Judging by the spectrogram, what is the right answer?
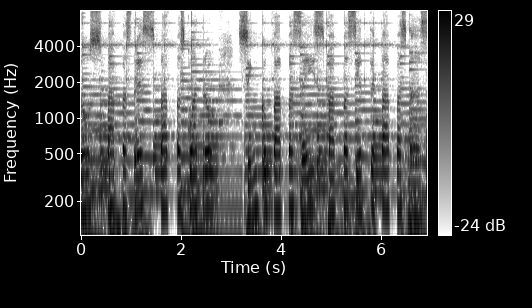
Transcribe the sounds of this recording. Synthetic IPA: ospapast̪ɾespapaskwat̪ɾo | siŋkopapasːejspapasːjet̪epapasmas

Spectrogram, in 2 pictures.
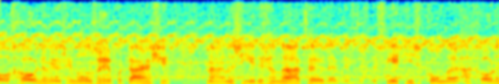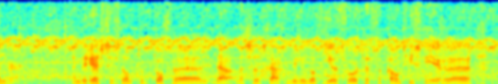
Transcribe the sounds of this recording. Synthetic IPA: lˠχrownɪŋəɹsɪnɔnzərəpɔɹtaːʒə | nawndɑnzijədɵs̬ɪndəɹdaːt | fɪːɹtinsəkɔndəaːnχrownɪŋəɹ | ɛndərɛstɪsdɑntyk̚tɔχdadɑtsəχraːχʋɪləndɑtɦiːrənsʊːtfakɑnsisfɪːɹə

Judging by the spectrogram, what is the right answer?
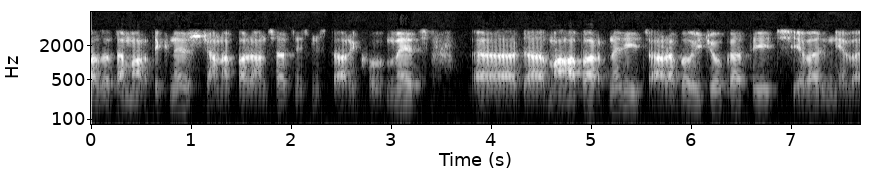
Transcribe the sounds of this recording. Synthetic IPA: ɑzɑt̪ɑmɑɾt̪iknɛɾt͡ʃɑnɑpɑɾɑnt͡sʰɑt͡sint͡sʰninst̪ɑɾikʰɔvmɛt͡s | d̪ɑmɑɦɑbɑɾt̪nɛɾit͡sʰɑ̰ɾɑbɔjid͡ʒɔkɑt̪it͡sʰjɛ̰vɑjlnjɛvɑj

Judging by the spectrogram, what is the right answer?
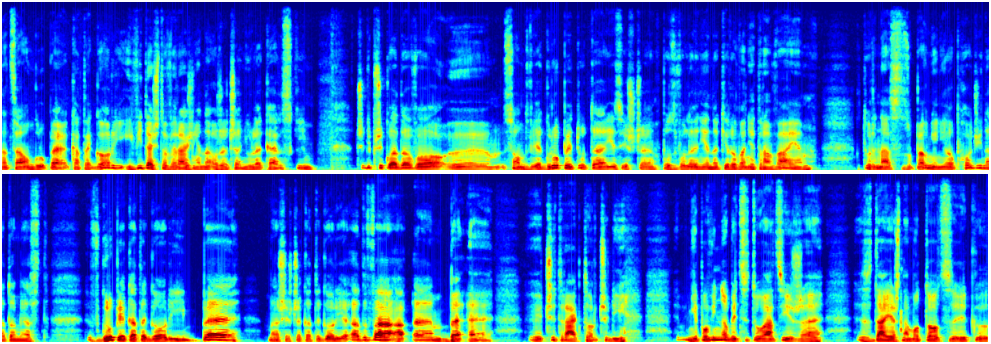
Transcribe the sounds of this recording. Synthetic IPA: nat̪sawɔ̃w̃ɡɾupɛkat̪ɛɡɔɾʲjiʔivʲid̪at͡ɕt̪ɔvɘɾaʑɲɛnaɔʐɛt͡ʂɛɲulɛkaɾskʲim | t͡ʂɘlʲipʂɘkwad̪ɔvɔ | sɔ̃w̃d̪vʲjɛɡɾupɘt̪ut̪ajːɛst̪jɛʂt͡ʂɛpɔzvɔlɛɲɛnakʲɛɾɔvaɲɛt̪ɾanvajɛm | kt̪uɾɘnaszupɛwɲɛɲɛɔpxɔd͡ʑinat̪ɔmʲjast̪vɡɾupʲjɛkat̪ɛɡɔɾʲjibɛ | maʂjɛʂt͡ʂɛkat̪ɛɡɔɾʲjɛʔad̪vaaʔɛmbɛʔɛ | t͡ʂɘt̪ɾakt̪ɔɾt͡ʂɘlʲi | ɲɛpɔvʲinːɔbɘt͡ɕsɘ̥t̪uat̪sʲjiʐɛzd̪ajɛʂnamɔt̪ɔt̪sɘk

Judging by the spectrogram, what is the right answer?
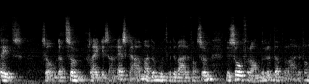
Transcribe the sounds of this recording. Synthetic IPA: eːtsː | o̰ːdɔtsømxəlɛjkɪsa̰ːnɛska̰ːmardɔnmutənʋədəʋaːrdəfɔnsømd̥øssoːfəɾɑndəɾədɔt̚dəʋa̰ːrdəfɔn

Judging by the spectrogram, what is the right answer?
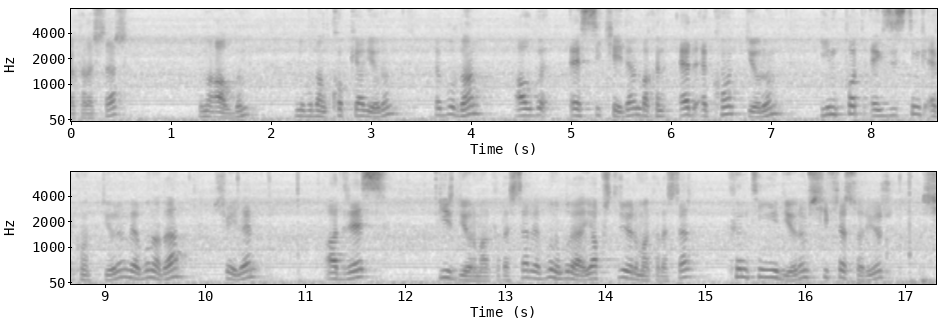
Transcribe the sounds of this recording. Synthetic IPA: ɾkʰad̪aʃlˠaɾ̥ | bunualˠd̪ɯmbunubuɾd̪ankʰo̞pʰjalˠɯjo̞ɾumvɛbuɾd̪an | alˠɡoɛsicʰejd̪ænbakʰɯnɛd̪ekʰont̪̚d̪ijo̞ɾumimpʰo̞ɾt̪ʰɛɡzist̪ʰiŋkḛkʰont̪̚d̪ijo̞ɾumvɛbunad̪a | ʃø̞jlʲɛ | ad̪ɾɛsb̥iɾd̪ijo̞ɾumaɾkʰad̪aʃlˠaɾvɛbunubuɾajajapʰɯ̥ʃt̪ʰɯɾɯjo̞ɾumaɾkʰad̪aʃlˠaɾ | kʰɯnt̪ʰinjid̪ijo̞ɾumʃiflʲɛso̞ɾujo̞ɾ

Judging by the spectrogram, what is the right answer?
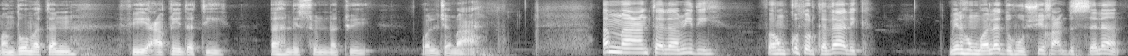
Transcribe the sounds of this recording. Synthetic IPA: mɑnðˤuːma | fiːʕɑqiːd̪a | ʔahlasːʊnːa | wa̰ld͡ʒama̰ːʕa̰ | ʔamːaʕant̪alaːmiːd̪i | fahʊmkʊθʊɾkaðaːlɪk | mɪnɦʊmwalad̪ʊhʃːeːxʕab̚d̪asːalaːm

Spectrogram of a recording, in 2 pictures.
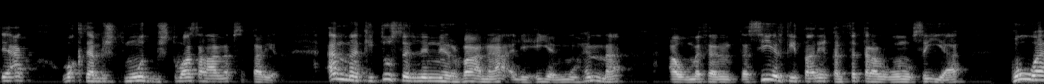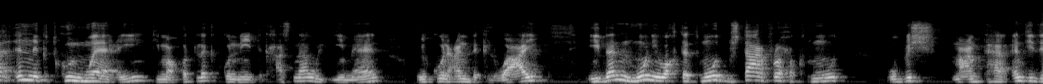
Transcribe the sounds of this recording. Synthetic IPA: t̪iːʕak | wɑqt̪habæːʃt̪muːt̪̚bæːʃt̪wɑːsˤɨlʕalænæfsɨt̪ˤːɑɾiːq | ʔæmːækit̪uːsˤɨlːɪnːɪɾbɑːnaʔɪlːihɪjːalmʊɦɪmːa | ʔæwmæθælænt̪ɑsˤiːɾfit̪ˤɑɾiːqɪlfat̪ɾˤɑlɣʊnuːsˤɨjːa | hʊwːæʔɪnːəkt̪kuːnwaːʕikiːmæqʊlt̪ləkt̪̚kuːnːɪːt̪əkħasnawɪlʔiːmæːn | wjkuːnʕand̪əkɪlwaʕj | ʔəðænɦuːniwɑqt̪t̪muːt̪̚bæːʃt̪aʕɾəfɾˤuːħəkt̪muːt̪ | wbæːʃ | maʕnt̪ɦæʔɪnt̪i

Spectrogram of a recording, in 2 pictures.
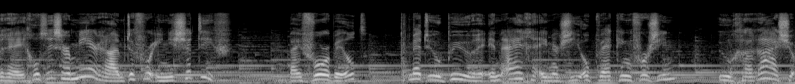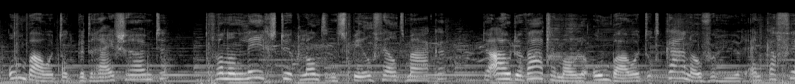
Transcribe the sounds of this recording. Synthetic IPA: ərejχəlˠsɪsɛɹmɪːɹrœɥmtəvʊːɹʔiniʃatif | b̥ɛjvʊːɹbɪːlˠt | mɛtywbyːrəʔɪnɛjχəʔejnɛɹʒiɔpʋɛkɪŋvʊːɹzin | ywχaraːʒəʔɔmbɑwəntɔd̚bədrɛjfsrœɥmtə | vɑnənlejχstɵklɑntənspɪːlˠvɛlˠtmaːkə | d̥əʔɑwdəʋaːtəɹmowləʔɔmbɑwəntɔtkaːnowvəɹɦyːrɛ̰nkafe

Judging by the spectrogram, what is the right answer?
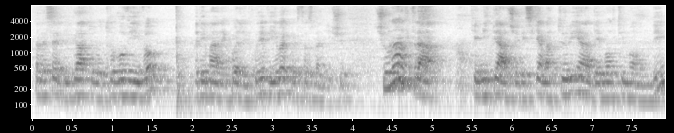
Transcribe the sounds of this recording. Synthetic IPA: peɾezɛmpjoilɡat̪ːolot̪ɾɔːvoviːvorimaːnekwelːaiŋkujeviːvoekːwest̪azvad̪iʃːe | t͡ʃɛunalt̪ɾa | k̟emːipjaːt͡ʃek̟esːi̥kʲjaːmat̪ːeoɾiːad̪ejmolt̪imond̪i

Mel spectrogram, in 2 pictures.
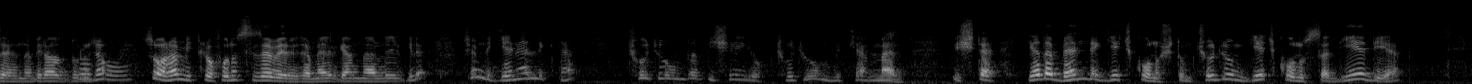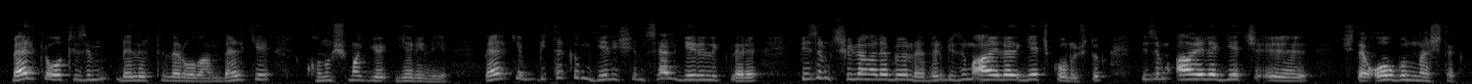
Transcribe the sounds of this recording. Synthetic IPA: e̞ɾind̪ɛbiɾazd̪uɾud͡ʒamso̞nɾamicɾo̞fo̞nusizɛve̞ɾed͡ʒɛmæɾɟanlʲæɾlʲˠailʲɟilʲɪʃimd̪iɟe̞nɛlʲːiclʲɛ | t͡ʃʰo̞d͡ʒuːmd̪abiʃejːok̚t͡ʃʰo̞d͡ʒuumːycʰɛmːæ̰lʲ | iʃt̪ʰɛjad̪abænd̪ɛɟɛt͡ʃkʰo̞nuʃt̪ʰumt͡ʃʰo̞d͡ʒuumɟɛt͡ʃkʰo̞nusad̪ijɛd̪ijɛ̰ | bælʲcʰio̞t̪ʰizimbe̞lʲiɾt̪ʰilʲɛɾo̞lˠanbælʲcʰikʰo̞nuʃmaɟe̞ɾilʲijin | b̥ælʲcʰibit̪ʰakʰɯmɟe̞lʲiʃimsælʲɟe̞ɾilʲiclʲe̞ɾɪb̥izimsylʲaːlʲɛbø̞jlʲed̪iɾbizimaːilʲɛɟɛt͡ʃkʰo̞nuʃt̪ukb̥izimaːilʲɛɟɛt͡ʃː | iʃt̪ʰɛʔo̞lˠɡunlˠaʃt̪ʰɯk

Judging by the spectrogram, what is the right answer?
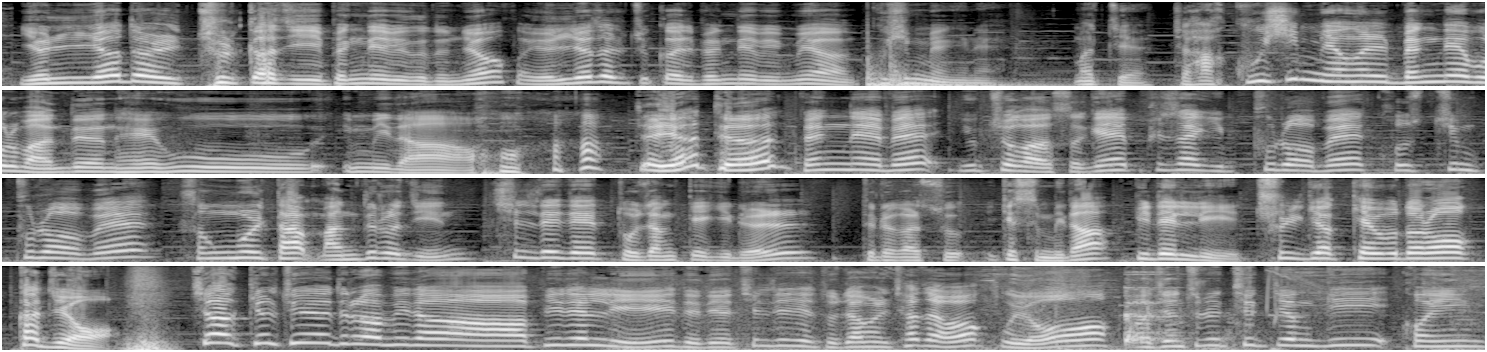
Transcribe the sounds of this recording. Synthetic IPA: jʌʎːʌdʌɭt͡ɕ͈uɭk͈ad͡ʑipe̞ŋne̞biɡʌdɯɲokɯjʌʎːʌdʌɭt͡ɕ͈uɭk͈ad͡ʑipe̞ŋne̞bimjʌnkuɕʰimmjʌŋḭne̞̰mat͡ɕ͈ḛt͡ɕakuɕʰimmjʌŋɯɭp̬e̞ŋne̞bɯɾomandɯnɯnhe̞ɸu | imɲida̰o | t͡ɕaiʌt͈ʰɯnpe̞ŋne̞be̞juk̚t͡ɕʰoɡas͈ʰʌɡe̞pʰiɭs̬ʰaɡipʰuɾʌbe̞kʰosʰɯ̥t͡ɕʰimpʰuɾʌbe̞sʰʌŋmuɭtamandɯɾʌd͡ʑint͡ɕʰiɭdede̞tod͡ʑaŋk͈e̞ɡiɾɯɭ | tɯɾʌɣaɭs͈uik͈e̞s͈ɯmɲidapide̞ʎːḭt͡ɕʰuɭɡjʌkʰe̞bodoɾok̚k͈ʰad͡ʑio̰t͡ɕakjʌɭtʰet̬ɯɾʌɡamɲidapide̞ʎːitedet͡ɕʰiɭde̞d͡ʑe̞tod͡ʑaŋɯɭt͡ɕʰad͡ʑawak͈̚ujoʌd͡ʑʌnt͡ɕʰuɾɯt͡ɕʰɯk̚t͡ɕ͈ʌŋɡikʌin

